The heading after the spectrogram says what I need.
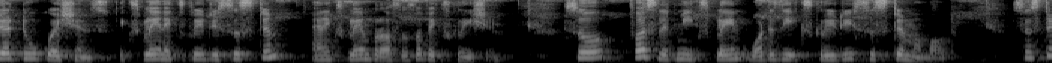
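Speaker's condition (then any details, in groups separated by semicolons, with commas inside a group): No condition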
